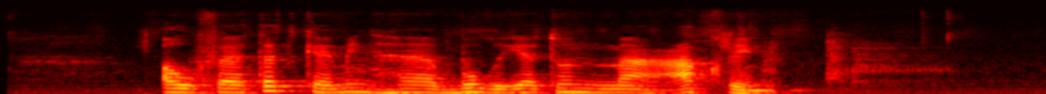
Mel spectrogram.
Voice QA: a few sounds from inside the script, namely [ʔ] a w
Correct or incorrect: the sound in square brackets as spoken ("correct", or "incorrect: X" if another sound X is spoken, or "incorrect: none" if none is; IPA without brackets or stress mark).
correct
